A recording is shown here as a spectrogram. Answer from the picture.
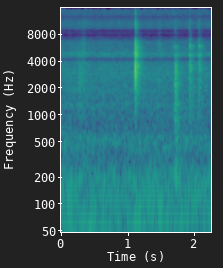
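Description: Sharp click of a control being pressed on an Akai GX-77 reel-to-reel tape deck, followed by two fainter clicks over the next second.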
